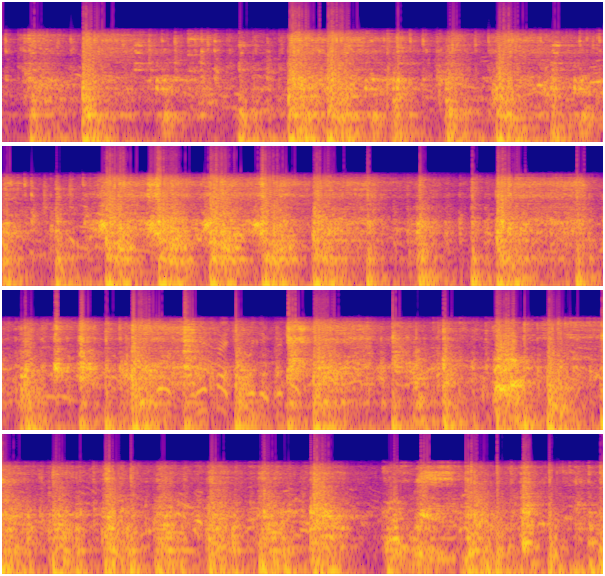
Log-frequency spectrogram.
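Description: Recorded dance music with a heavy, regular beat and a voice over it, played through loudspeakers for a dance routine.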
